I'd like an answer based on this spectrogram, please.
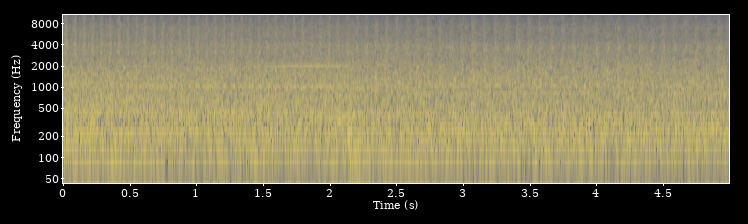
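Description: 34-head multi-needle embroidery machine running, its heads stitching in a fast, steady rattle.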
